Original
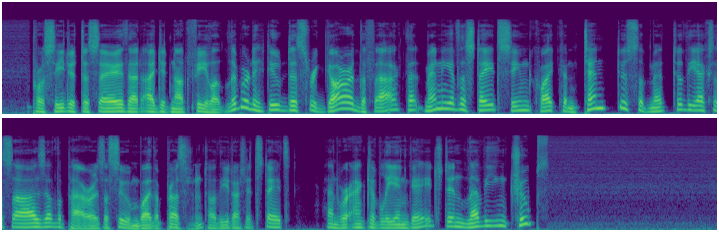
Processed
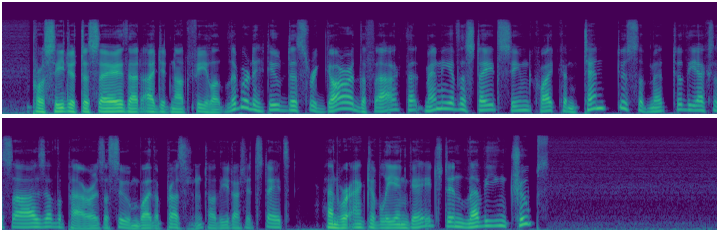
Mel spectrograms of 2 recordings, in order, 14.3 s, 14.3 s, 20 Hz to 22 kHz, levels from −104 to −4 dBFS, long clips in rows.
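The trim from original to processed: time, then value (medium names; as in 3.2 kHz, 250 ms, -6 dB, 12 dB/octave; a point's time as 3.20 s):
0.86 s -5 dB
1.74 s -11.5 dB
9.83 s -11.5 dB
10.43 s -1 dB
10.66 s -9 dB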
